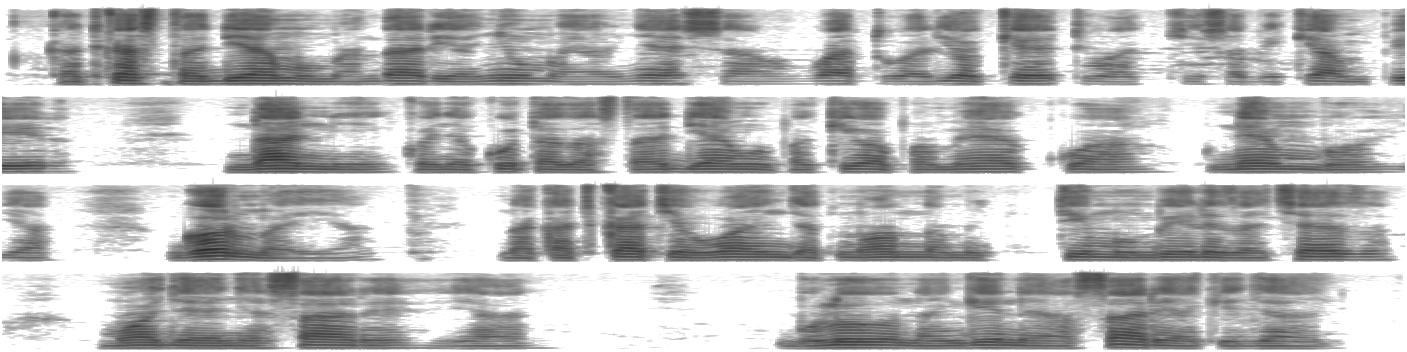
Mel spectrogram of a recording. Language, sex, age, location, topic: Swahili, male, 25-35, Kisii, government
